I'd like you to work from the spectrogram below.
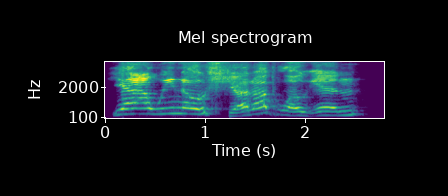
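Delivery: deliberately irritating, loud, high blurted voice. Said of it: "purposely going to be loud and annoying".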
